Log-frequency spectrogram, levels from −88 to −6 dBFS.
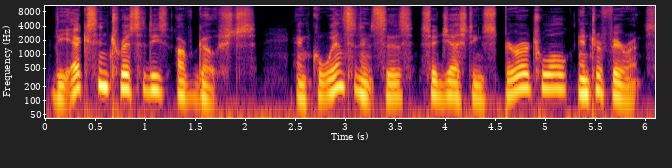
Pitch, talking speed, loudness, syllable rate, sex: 130 Hz, 90 wpm, -19 LUFS, 4.4 syllables/s, male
